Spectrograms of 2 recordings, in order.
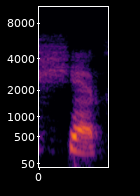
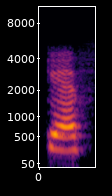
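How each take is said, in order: First: The word begins with a sh sound. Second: The word begins with a k sound. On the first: The speaker calls it right. "We say chef" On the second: The speaker calls it wrong. "we do not pronounce kef"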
